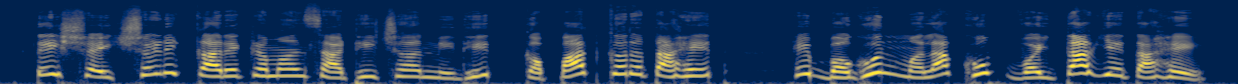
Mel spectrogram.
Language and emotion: Marathi, angry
